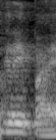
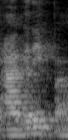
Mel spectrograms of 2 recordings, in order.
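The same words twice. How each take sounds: First: "gripa" without the opening A; the name clipped to "gripa", no first vowel; mispronounced name. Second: "Agripa" with its opening A sounded; corrected name. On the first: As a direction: say "gripa", starting straight on GRI. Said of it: "No es gripa". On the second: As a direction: say "Agripa" in full, A-GRI-pa. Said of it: "No es gripa, eh, Agripa". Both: Shown as a demonstration.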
